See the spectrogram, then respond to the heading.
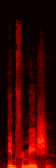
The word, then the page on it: information: American English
